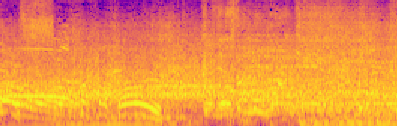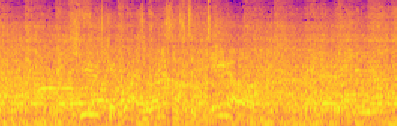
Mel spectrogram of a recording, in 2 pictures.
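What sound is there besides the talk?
arena crowd cheering at Mr Olympia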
